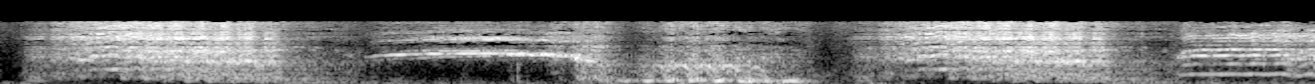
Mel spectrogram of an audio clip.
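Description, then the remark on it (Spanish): A horse neighs and whinnies repeatedly and loudly, with shrill wavering calls and snorting breaths filling the whole stretch; no one speaks. “No dejes que un caballo te convenza. Un caballo mola.”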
